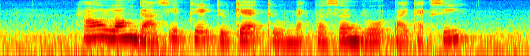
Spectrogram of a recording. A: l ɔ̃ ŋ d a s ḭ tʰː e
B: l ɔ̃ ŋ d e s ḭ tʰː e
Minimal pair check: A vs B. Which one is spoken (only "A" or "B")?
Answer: A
